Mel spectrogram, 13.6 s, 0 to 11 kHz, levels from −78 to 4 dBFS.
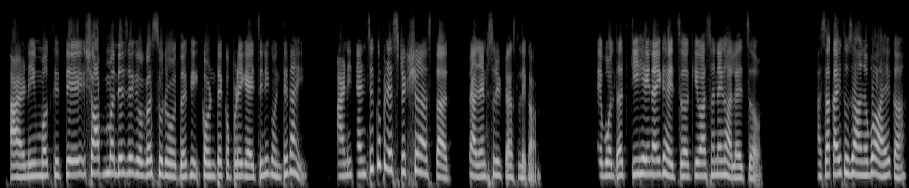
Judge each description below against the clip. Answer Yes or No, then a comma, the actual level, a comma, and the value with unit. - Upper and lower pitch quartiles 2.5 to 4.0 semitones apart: Yes, average, 2.9 semitones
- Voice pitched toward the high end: Yes, high, 235 Hz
